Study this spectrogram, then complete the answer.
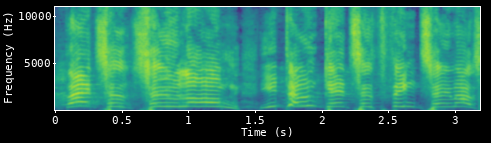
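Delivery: high, loud scolding; indignant shouting. Acted. Comedian scolding the crowd for thinking too long, indignant shout. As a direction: tell the room off in mock outrage.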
